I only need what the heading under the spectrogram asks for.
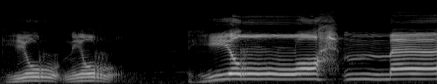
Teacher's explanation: রতে আওয়াজ সামান্য জারি, আওয়াজ বন্ধ করা যাবে না।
